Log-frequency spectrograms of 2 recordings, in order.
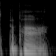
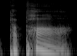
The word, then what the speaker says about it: Papa: P is papa, pronounced papa, papa. The stress being on the second pa.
